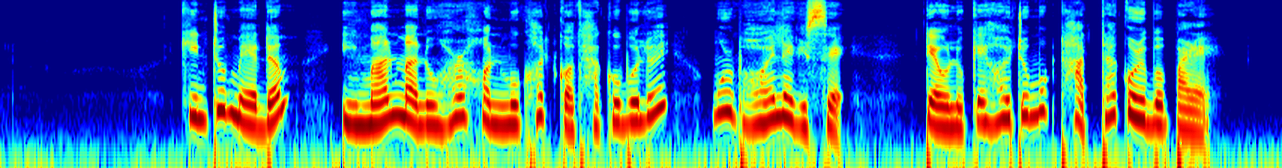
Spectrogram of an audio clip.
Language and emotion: Assamese, fearful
